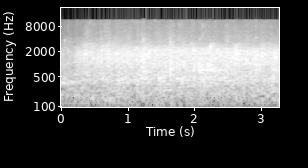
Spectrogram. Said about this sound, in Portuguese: Estou achando vocês quietinhos essa noite. Dá um. Aplauda ao Senhor aí.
